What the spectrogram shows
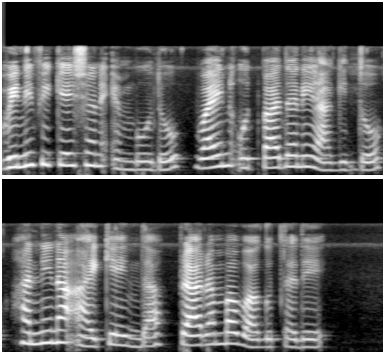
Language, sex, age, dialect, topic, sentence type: Kannada, female, 25-30, Coastal/Dakshin, agriculture, statement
